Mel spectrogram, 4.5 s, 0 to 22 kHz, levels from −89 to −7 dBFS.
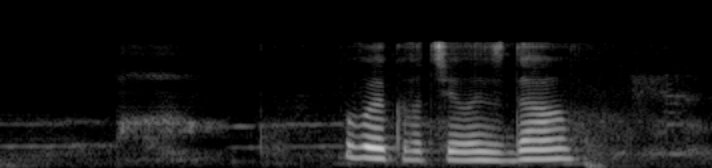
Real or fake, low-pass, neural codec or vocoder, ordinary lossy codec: fake; none; codec, 16 kHz, 0.9 kbps, LongCat-Audio-Codec; none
